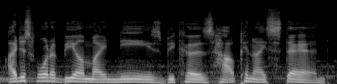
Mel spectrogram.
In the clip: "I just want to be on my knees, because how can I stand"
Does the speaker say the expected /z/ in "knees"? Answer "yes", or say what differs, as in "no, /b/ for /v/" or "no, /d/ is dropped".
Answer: yes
